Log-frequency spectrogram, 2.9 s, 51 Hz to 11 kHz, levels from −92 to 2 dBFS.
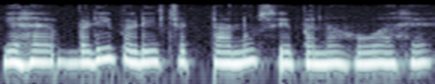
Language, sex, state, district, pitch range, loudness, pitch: Hindi, female, Uttar Pradesh, Jyotiba Phule Nagar, 195-210 Hz, -12 LUFS, 205 Hz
